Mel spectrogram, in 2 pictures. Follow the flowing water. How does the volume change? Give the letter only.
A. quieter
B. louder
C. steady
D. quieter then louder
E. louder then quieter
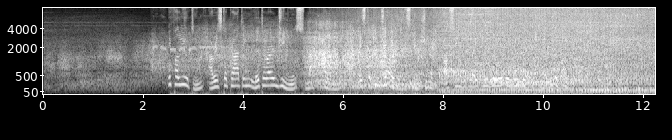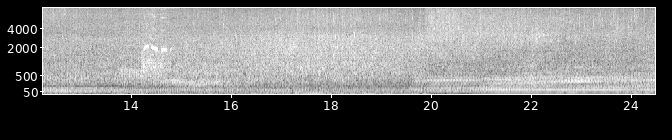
E.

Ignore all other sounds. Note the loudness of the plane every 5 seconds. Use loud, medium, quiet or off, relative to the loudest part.
quiet, loud, loud, medium, loud.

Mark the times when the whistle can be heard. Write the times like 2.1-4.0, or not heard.
2.1-4.2, 14.2-14.8.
